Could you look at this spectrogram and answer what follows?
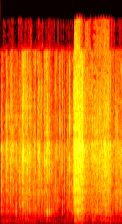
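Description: A plastic bag holding a diamond painting craft kit is pulled open by hand, giving light crinkling throughout and one sharper crackling rip near the middle, close and fairly quiet with no talking.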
